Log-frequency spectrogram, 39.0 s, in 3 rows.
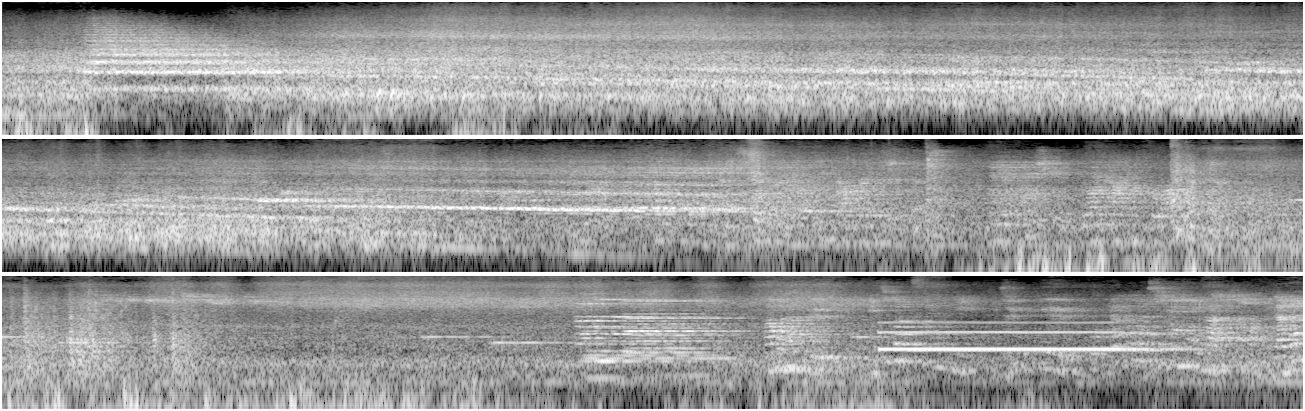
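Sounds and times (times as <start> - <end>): train horn blast: 0.8 - 2.5, 34.8 - 37.6
train brakes whining: 25.4 - 37.8.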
